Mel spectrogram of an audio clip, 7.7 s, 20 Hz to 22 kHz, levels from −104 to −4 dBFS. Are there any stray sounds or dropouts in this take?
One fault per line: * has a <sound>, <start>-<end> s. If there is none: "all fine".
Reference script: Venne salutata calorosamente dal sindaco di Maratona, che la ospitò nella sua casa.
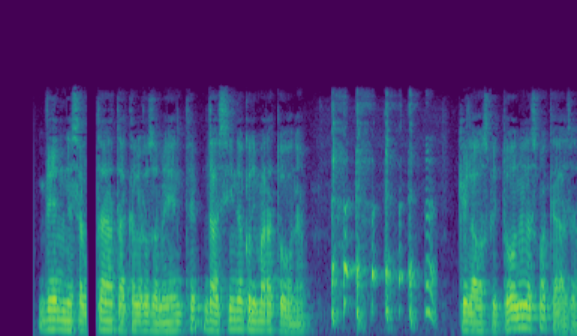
* has a dropout, 1.2-1.3 s
* has a cough, 4.4-5.9 s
